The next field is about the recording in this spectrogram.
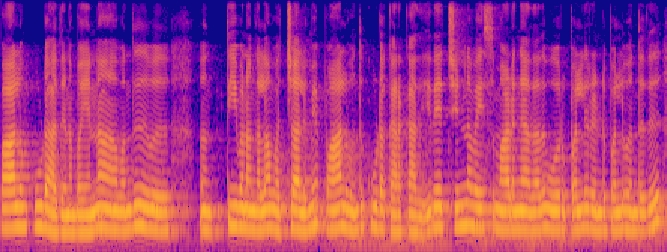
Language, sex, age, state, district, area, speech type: Tamil, female, 60+, Tamil Nadu, Tiruchirappalli, rural, spontaneous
